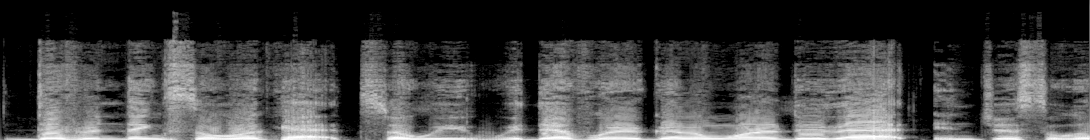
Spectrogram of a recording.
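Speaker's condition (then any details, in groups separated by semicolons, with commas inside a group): Cerebral palsy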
